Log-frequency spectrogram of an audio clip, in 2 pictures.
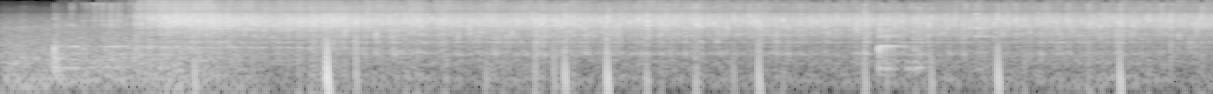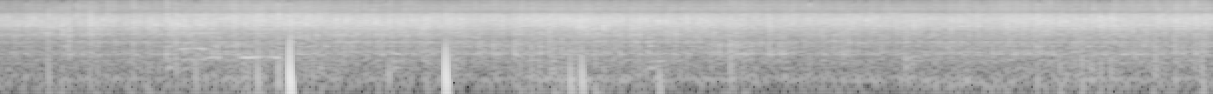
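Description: Cluster beans (gavar) sautéing in hot oil, a loud continuous hiss and sizzle that bursts in at the start and holds steady, with occasional faint clicks of a utensil.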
